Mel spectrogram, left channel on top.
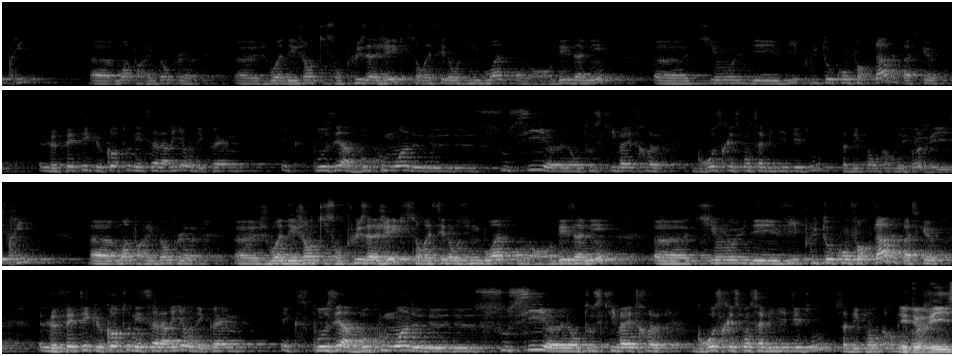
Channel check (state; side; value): quieter; left; 12.3 dB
